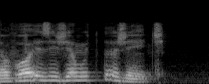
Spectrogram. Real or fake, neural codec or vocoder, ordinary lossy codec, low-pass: fake; vocoder, 24 kHz, 100 mel bands, Vocos; Opus, 32 kbps; 7.2 kHz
